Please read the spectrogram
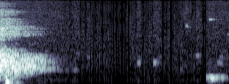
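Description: Near silence: room tone in a pause in speech, just after a man's voice stops.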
